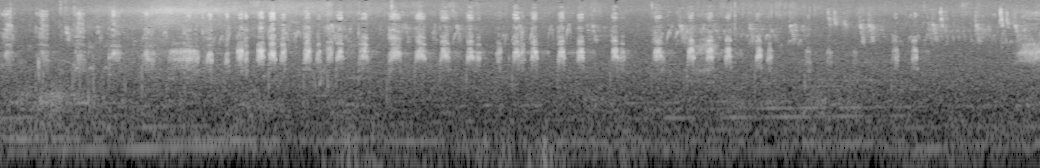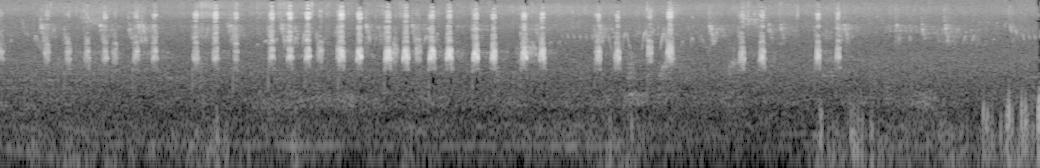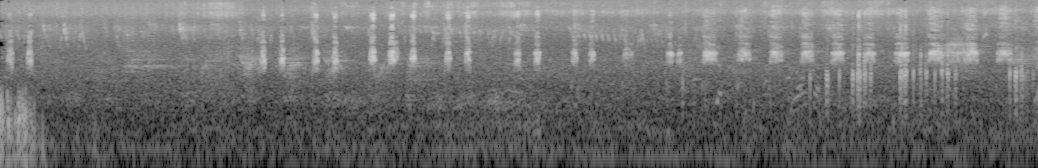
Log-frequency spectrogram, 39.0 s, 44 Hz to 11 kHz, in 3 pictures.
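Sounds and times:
mallards calling: 0:00.0 - 0:10.5, 0:12.7 - 0:21.5, 0:29.0 - 0:38.9.

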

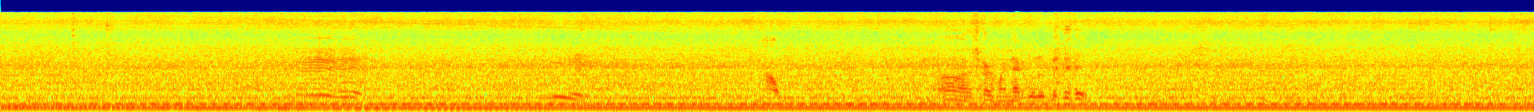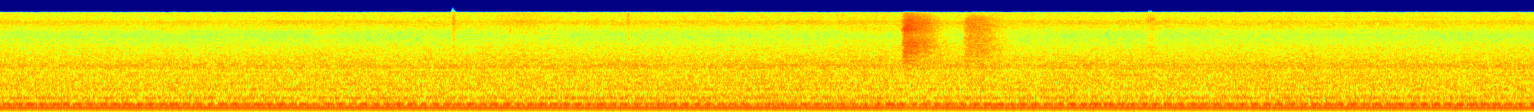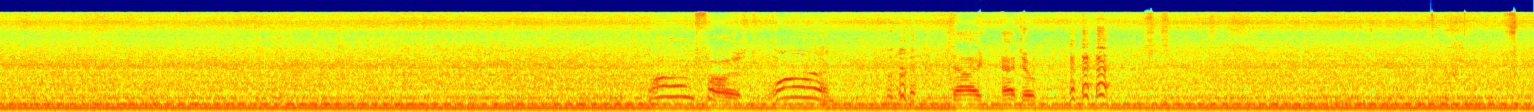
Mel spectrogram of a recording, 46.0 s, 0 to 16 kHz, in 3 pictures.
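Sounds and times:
train mechanical hum: 0:00.0 - 0:46.0
short sharp air hisses: 0:24.4 - 0:25.4.

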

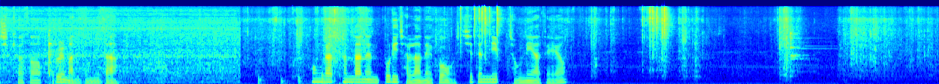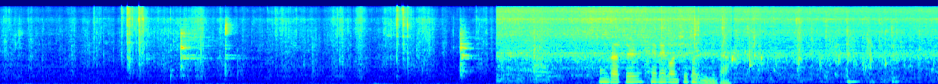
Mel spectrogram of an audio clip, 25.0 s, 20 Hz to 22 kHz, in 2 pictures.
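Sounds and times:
tap running: 0:00.0 - 0:04.1, 0:21.4 - 0:25.0
leaves rustling: 0:00.0 - 0:06.7, 0:10.2 - 0:23.4.

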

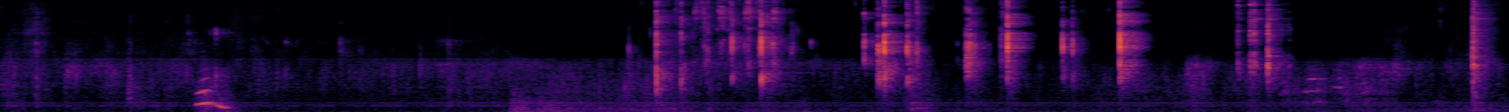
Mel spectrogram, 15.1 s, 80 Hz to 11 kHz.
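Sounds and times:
dishes and utensils clattering: 0:12.4 - 0:13.0.

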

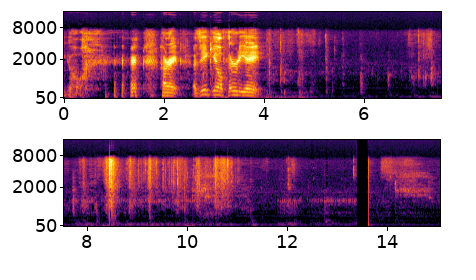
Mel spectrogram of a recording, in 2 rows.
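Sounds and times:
pages rustling and flicking: 0:06.9 - 0:11.4.

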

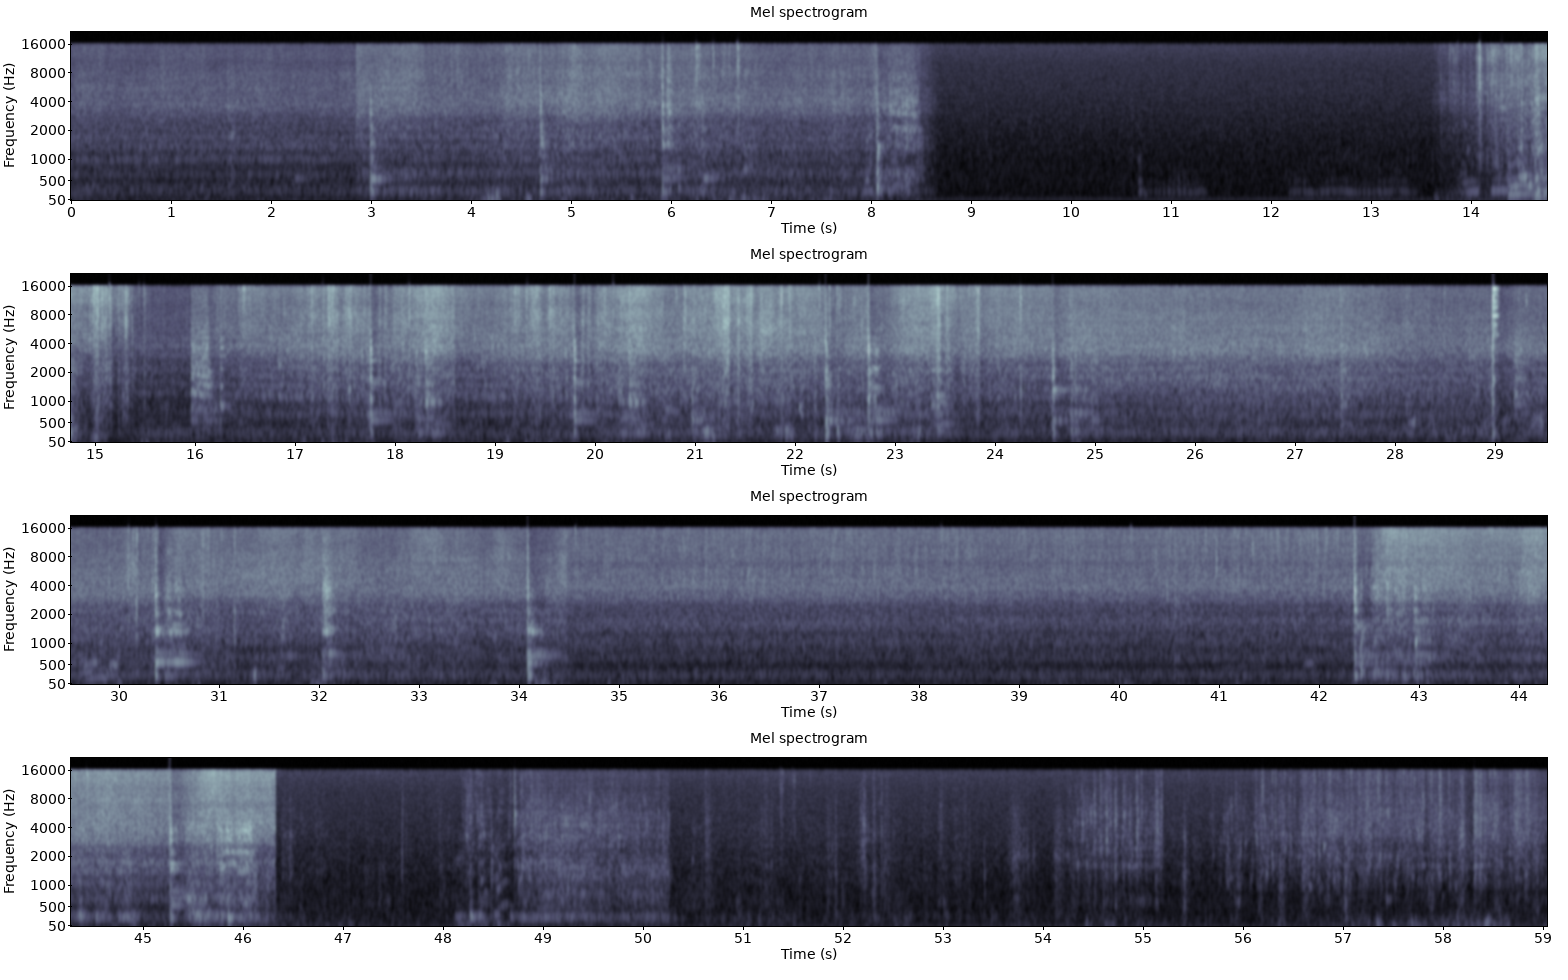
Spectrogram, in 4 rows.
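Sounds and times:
hot oil sizzling: 0:00.0 - 0:08.7, 0:13.6 - 0:46.4, 0:48.5 - 0:50.3, 0:54.2 - 0:59.0
metal ladle scraping pot: 0:16.0 - 0:16.6, 0:30.3 - 0:32.5, 0:44.6 - 0:46.4.

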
